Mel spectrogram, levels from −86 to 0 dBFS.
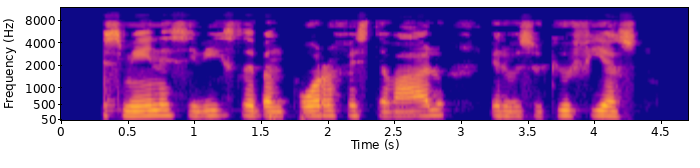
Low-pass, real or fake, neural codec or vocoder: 9.9 kHz; real; none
